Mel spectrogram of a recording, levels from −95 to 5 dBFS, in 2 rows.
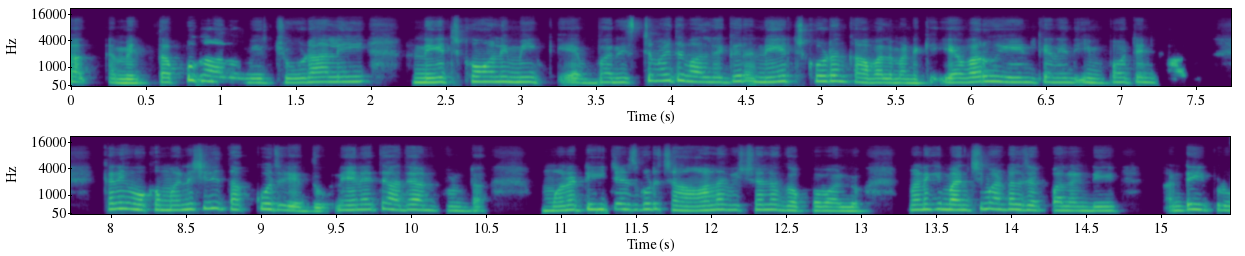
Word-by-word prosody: కాదు. - - -1
I - - -1
mean 195 0 +4
తప్పు 230 +8 +1
కాదు. 255 -4 +1
మీరు 210 -1 -2
చూడాలి, 245 +4 +1 0.5
నేర్చుకోవాలి, 255 +3 +3
మీకు 245 -2 -2 0.2
ఎవ్వరిష్టమైతే 230 +10 -1
వాళ్ళ 250 -1 +1
దగ్గర 280 +5 -1
నేర్చుకోవడం 280 +2 +1
కావాలి 210 -1 +2
మనకి. 195 +1 -1 0.2
ఎవరు, 245 +4 +4 0.2
ఏంటి 235 -2 -2
అనేది 225 -1 -2
ఇంపార్టెంట్ 230 +2 -3
కాదు. - - -7 0.5
కానీ 295 +2 +3
ఒక 255 - -7
మనిషిని 285 +6 0
తక్కువ 265 +3 0
చేయొద్దు. 195 -5 0
నేనైతే 260 +4 0
అదే 255 +1 0
అనుకుంటా. 215 -3 -4 0.5
మన 220 - +2
టీచర్స్ 275 -1 0
కూడా 285 0 0
చాలా 225 +3 +3
విషయాల్లో 260 +2 -1
గొప్పవాళ్ళు. 210 -2 +1 0.4
మనకి 270 +2 +2
మంచి 250 +1 +2
మాటలు 275 -2 +1
చెప్పాలండి. 215 -2 -1 0.4
అంటే 220 +5 0
ఇప్పుడు 230 0 -4
240 Hz, 155 wpm, -23 LUFS, 215-265 Hz, 0.5 s, mean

